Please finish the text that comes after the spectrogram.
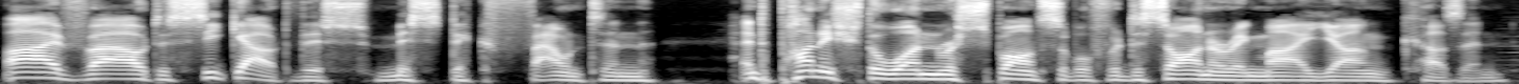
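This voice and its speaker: Proud, low-voiced young knight. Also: male voice, lively intonation, measured pace, fairly bright tone, no echo. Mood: resolute. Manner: formal, earnest, declamatory. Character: Yvain, proud resolute male young knight. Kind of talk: audio drama acting.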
